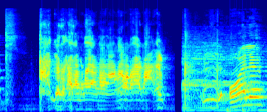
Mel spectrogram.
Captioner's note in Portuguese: fazendo sons com a boca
